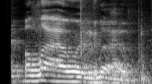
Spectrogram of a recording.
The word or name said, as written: que dieu te vienne en aide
